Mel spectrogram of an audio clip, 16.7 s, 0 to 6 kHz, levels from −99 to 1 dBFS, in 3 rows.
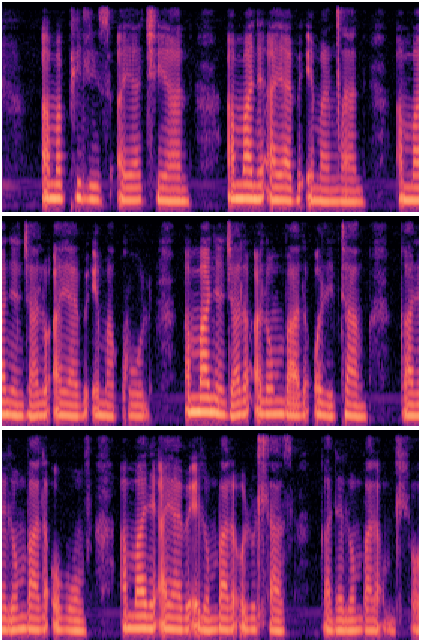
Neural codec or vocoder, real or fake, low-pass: none; real; 5.4 kHz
